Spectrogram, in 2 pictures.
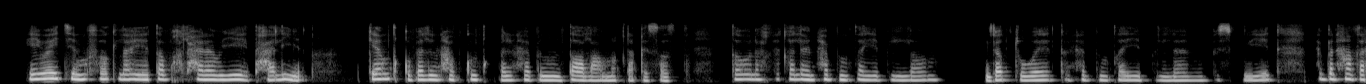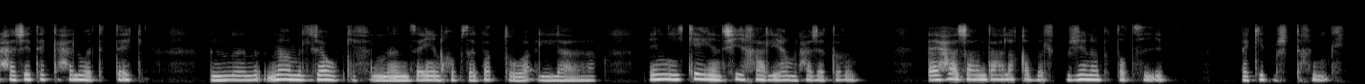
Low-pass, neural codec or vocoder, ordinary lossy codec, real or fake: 7.2 kHz; none; none; real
